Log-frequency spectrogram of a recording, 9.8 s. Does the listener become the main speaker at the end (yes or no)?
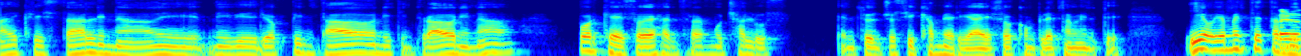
no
